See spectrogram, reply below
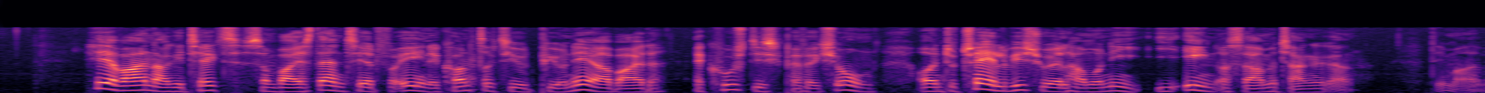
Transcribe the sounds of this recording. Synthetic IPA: hæɐ̰ʋɑ̈e̝nɑ̈kʰit͡sʰeɡ̥̚d̥sɒ̽mʋɑ̈isd̥æn̰t͡sʰe̝læd̥fɒ̽ʔe̝̰ːnəkʰɒ̽nsd̥ʁuɡ̥̚t͡sʰiʊd̥̚pʰio̝ne̝ɐɑ̈ːb̥ɑ̈ɪ̰d̥ə | ækʰusd̥isɡ̥pʰæɐfeɡ̥ɕo̝̰ːnʔɒ̽e̝nt͡sʰo̝t͡sʰɛ̰ːlʋisuel̰ɦɑ̈ːmo̝nḭːiʔe̝nʔɒ̽sɑ̈mət͡sʰɑ̈ŋɡ̥əɡ̥ɑ̈ŋ̰ | d̥e̝mɑ̰̈ː

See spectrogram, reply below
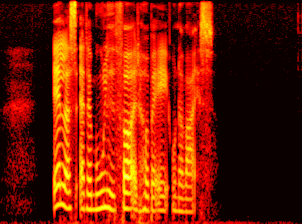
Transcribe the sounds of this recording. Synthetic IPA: el̰ɐsæɐd̥ɑ̈muːlihe̝ð̞̰ˠfɒ̽æd̥ɦɒ̽b̥əʔɛ̰ʔɔ̽nɐʋɑ̈ɪ̰s

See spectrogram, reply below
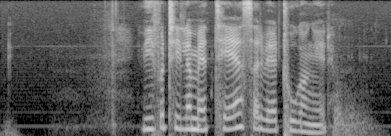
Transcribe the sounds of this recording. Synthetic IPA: ʋiːfoːʈʰɪloːmeːt̪ʰeːsæɾʋeːʈ̚ʰuːɡɑŋəɾ

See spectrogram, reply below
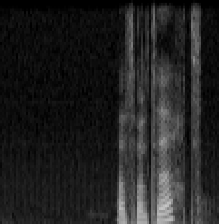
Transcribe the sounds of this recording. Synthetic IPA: ɑsfɑlt̪ʰeːʁt̪

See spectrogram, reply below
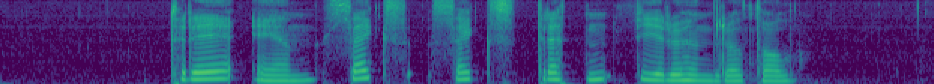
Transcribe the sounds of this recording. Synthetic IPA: t̪ʰɾeːʔeːnsɛkssɛkst̪ʰɾɛt̪n̩fiːɾəhʉnd̪ɾəoːt̪ʰɔl

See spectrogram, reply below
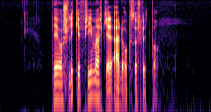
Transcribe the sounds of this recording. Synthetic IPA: d̪̥eːoːʃɭɪkəfɾiːmæɾkəɾæ̰ːɖḛːʔɔksɔʃɭʉt̪pʰo̰ː

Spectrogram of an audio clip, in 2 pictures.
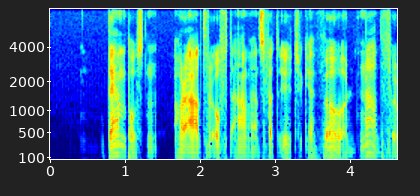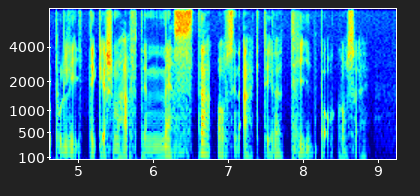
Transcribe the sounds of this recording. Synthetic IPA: d̪̥ɛnpʰɔst̪ən | haɾalt̪fœɾʔɔft̪aʔanvɛnt̪sfœɾat̪ʰʉ̟ːt̪ʰɾʏkːavœːɖɳad̪fœɾpʰʊliːt̪ɪkəʂɔmhaɾha̰ft̪̚d̪ɛmɛst̪aʔavsɪnakt̪ʰiːvat̪ʰiːd̪bɑːkʰɔmsɛj

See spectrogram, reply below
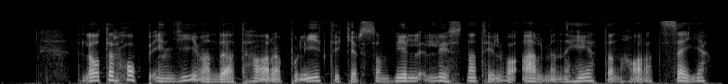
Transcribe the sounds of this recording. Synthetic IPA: d̪̥ɛloːt̪əɾhɔpːɪnjiːvand̪əat̪ɦœːɾapʰʊliːt̪ʰɪkəɾsɔmvɪlːʏsnat̪ʰɪlva̰ʔalmənɦeːt̪ʰənɦa̰ɾa̰t̪sɛjːa

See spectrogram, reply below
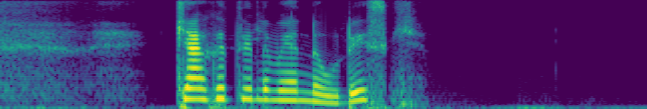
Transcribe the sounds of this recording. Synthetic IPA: kʰanɧət̪ʰɪlːɔmeːnuːɖɪsk

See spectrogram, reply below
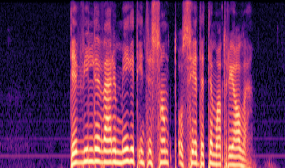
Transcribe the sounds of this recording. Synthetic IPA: d̪̥eːʋɪləʋæːɾəmeːɡət̪ɪnt̪ɾəsɑnt̪ʰoːseːd̪ɛt̪əmɑt̪ʰəɾɪɑːlə̰

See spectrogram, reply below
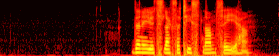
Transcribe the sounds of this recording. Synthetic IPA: d̪ɛnæɾjɵɛt̪slaksaʈʰɪst̪namnsɛjːə̰ɾɦa̰n

